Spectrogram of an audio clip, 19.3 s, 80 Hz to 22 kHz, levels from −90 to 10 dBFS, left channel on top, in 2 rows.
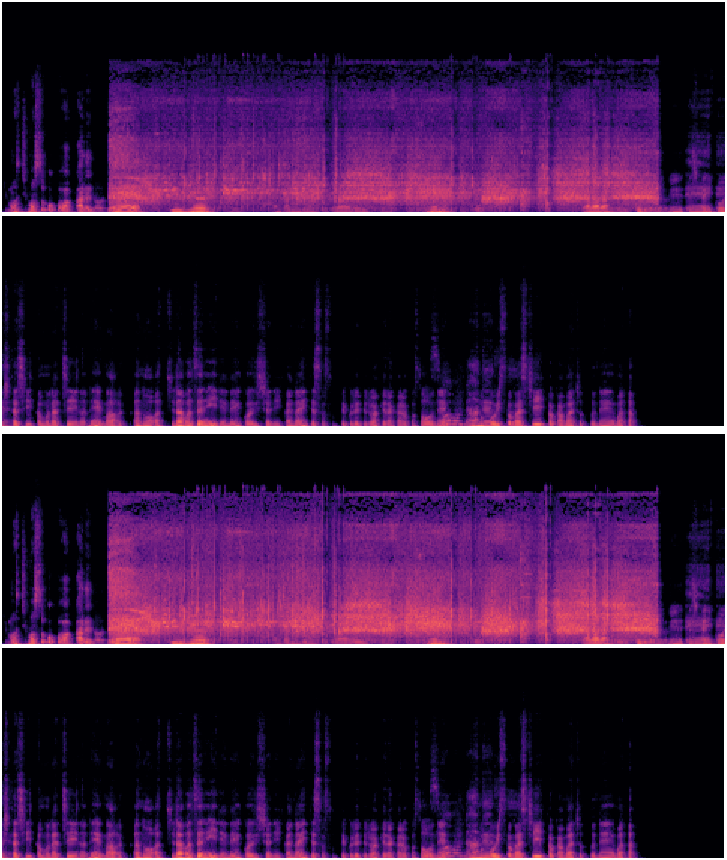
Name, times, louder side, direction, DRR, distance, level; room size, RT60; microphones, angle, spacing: voice 1, 0.0-1.8 2.5-2.8 3.6-5.2 5.6-6.0 6.3-6.4 7.7-8.8 9.1-9.7 15.5-16.5, right 1 dB, 50° right, 1.4 m, -32 dB
sound 1, 1.4-8.7, right 6 dB, 70° right, 0.5 m, -26 dB
voice 2, 2.2-2.7 7.8-13.9 14.3-15.6 16.1-18.0, right 1 dB, 10° right, 0.4 m, -30 dB
2.7 x 2.3 x 2.3 m
head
